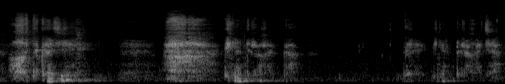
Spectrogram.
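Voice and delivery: whispered inner doubt, voice dropping away; inner dilemma. Retold or imitated. Pastor reliving hitting a car, whispering his temptation. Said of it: "마음에 갈등을 했습니다".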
